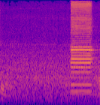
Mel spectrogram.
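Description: A car horn gives one short, steady honk about a second and a half in, over faint street noise.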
